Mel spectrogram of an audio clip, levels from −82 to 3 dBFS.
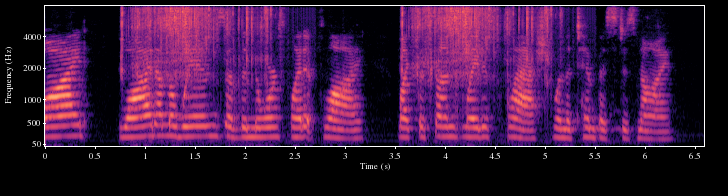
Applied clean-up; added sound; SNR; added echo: none; Coin (dropping); 2 dB; none.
